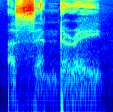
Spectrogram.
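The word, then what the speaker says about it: Ascendare: Alate Ascendere. Pronunciation: a latte. Ascender a latte.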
